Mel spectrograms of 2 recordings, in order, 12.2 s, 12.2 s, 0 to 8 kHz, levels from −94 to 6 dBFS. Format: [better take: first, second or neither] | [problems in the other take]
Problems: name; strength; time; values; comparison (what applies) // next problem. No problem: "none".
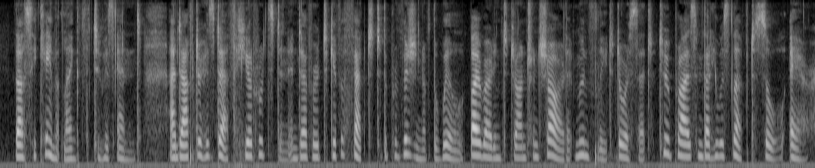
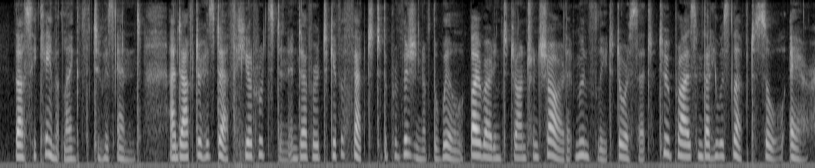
second | background sound (Fireworks); 20 dB below the speech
